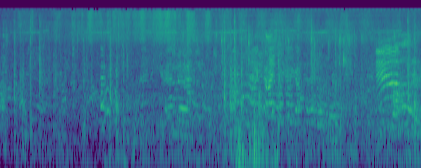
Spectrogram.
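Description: Adult men and women chat at a distance from outdoor bleachers.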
